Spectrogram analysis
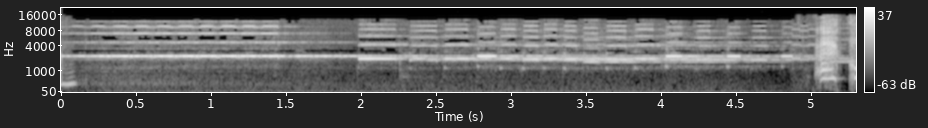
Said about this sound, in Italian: Sì, cuccioli, lo conosco bene quel fischiettare melodioso.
